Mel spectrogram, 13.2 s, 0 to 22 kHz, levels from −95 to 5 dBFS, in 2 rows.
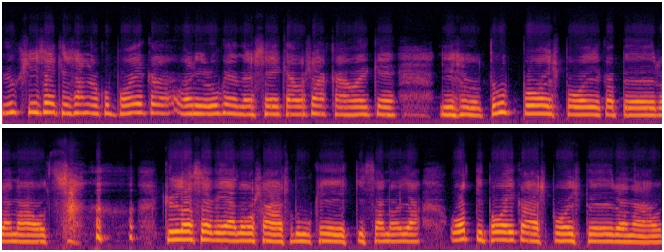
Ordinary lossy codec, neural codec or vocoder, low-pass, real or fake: none; vocoder, 48 kHz, 128 mel bands, Vocos; 19.8 kHz; fake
